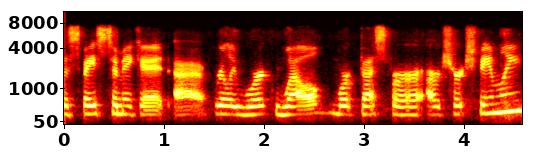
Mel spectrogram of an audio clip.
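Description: A woman speaks with an American accent at a fairly slow pace. It is an ordinary speaking voice at a medium pitch. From Texas, DeSoto. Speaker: adoptive mother and children's author. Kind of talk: interview.

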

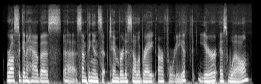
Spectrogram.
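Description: A woman speaks at a fairly quick pace with an American accent. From Oklahoma City, US. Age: 60s. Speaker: nonprofit founder and director. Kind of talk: interview. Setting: studio.

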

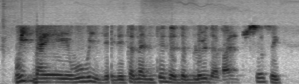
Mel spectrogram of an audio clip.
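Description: This is an unremarkable speaking voice at a moderate pace. Its intonation stays fairly even. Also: man. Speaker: film director. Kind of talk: interview.

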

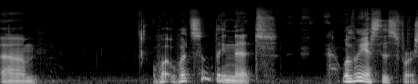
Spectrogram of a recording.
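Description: The speaker is a man talking at a moderate pace. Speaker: podcast host. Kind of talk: interview conversation. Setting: studio.

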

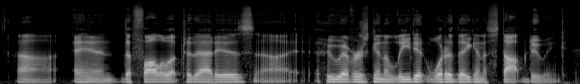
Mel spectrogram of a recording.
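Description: A man with an Alabama accent, medium pitch, moderate pace and monotone, flat intonation. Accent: US Southern (Alabama). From Birmingham, Alabama. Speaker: executive pastor. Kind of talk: interview conversation. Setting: studio.

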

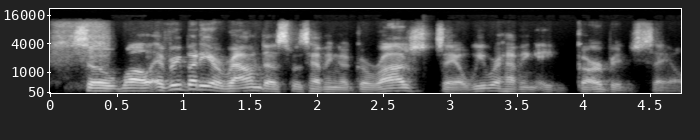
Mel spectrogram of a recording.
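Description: A man's medium-pitched voice at a moderate pace. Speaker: university lecturer and author. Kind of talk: interview, conversational.

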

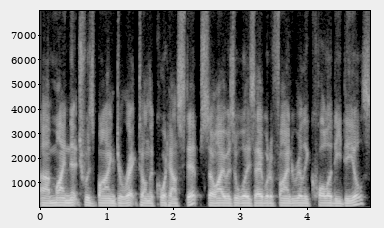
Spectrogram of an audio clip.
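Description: Very deep, low male voice at a fairly quick pace, fairly even in intonation, with a dry, close sound and no echo. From New Zealand. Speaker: real estate investor. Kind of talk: interview.

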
